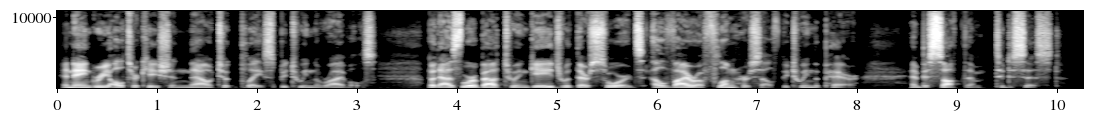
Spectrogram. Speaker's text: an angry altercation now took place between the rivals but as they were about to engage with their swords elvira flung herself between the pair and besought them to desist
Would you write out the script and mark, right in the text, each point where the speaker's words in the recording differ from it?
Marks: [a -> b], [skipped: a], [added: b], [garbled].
an angry altercation now took place between the rivals but as [skipped: they] were about to engage with their swords elvira flung herself between the pair and besought them to desist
